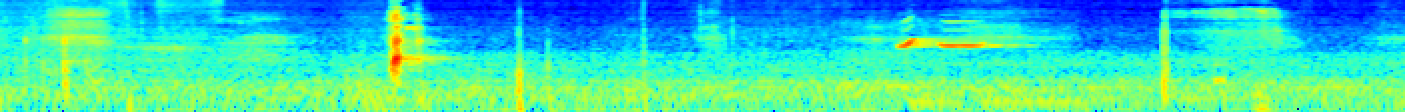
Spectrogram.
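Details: Hiccups: a few scattered short hiccup-like pops in a quiet room, with a brief high squeak.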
